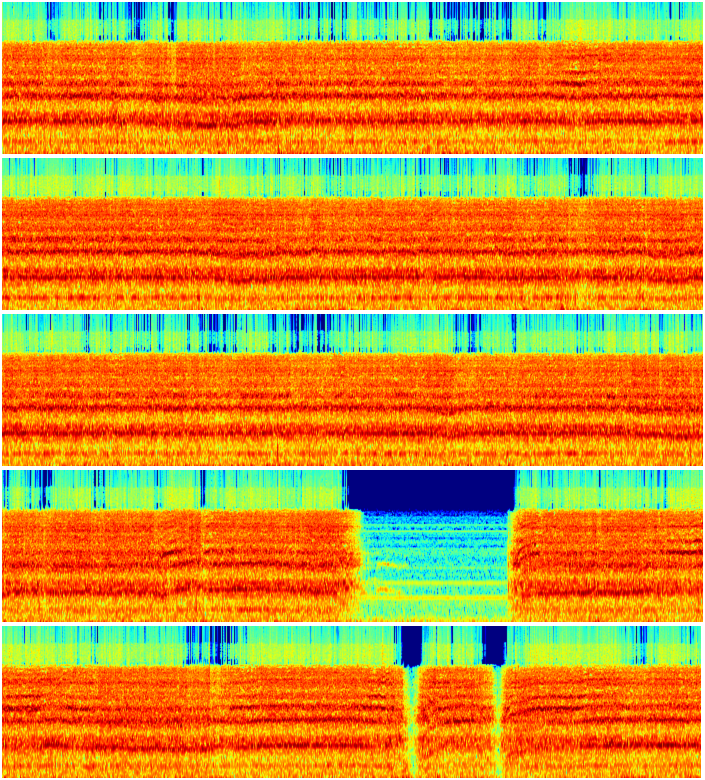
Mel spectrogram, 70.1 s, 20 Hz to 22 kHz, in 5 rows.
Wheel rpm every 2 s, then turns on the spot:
230, 220, 220, 230, 230, 230, 230, 230, 230, 220, 230, 230, 230, 230, 230, 230, 240, 230, 220, 230, 220, 210, 210, 230, 100, 0, 160, 210, 210, 200, 220, 220, 140, 180, 230.
none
